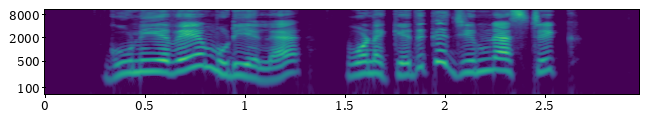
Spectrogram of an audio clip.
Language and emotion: Tamil, angry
